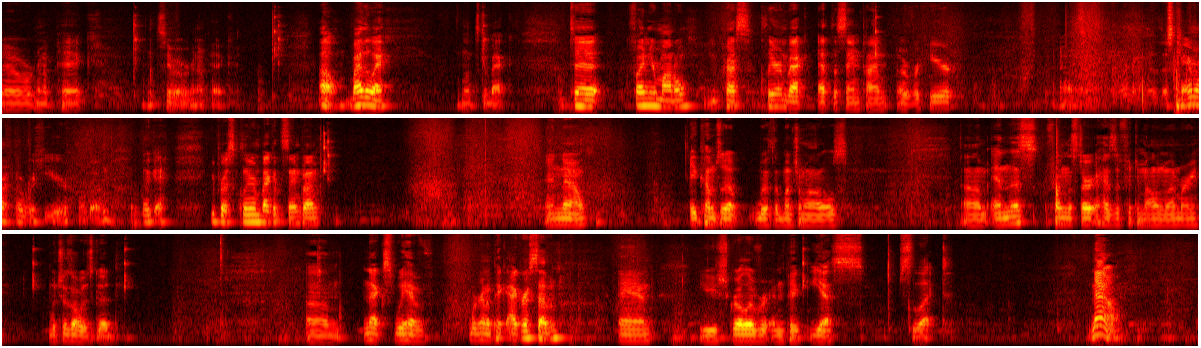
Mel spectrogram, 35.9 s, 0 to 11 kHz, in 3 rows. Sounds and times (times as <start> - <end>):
Speech: 0.0 - 2.3, 3.2 - 3.9, 4.6 - 5.1, 5.7 - 9.6, 10.6 - 15.2, 17.4 - 17.9, 18.8 - 20.5, 21.6 - 25.2, 27.0 - 33.5, 34.8 - 35.3.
